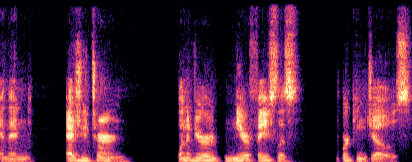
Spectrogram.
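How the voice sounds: Behind the speaker, the background is quiet. The reading voice sounds natural.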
